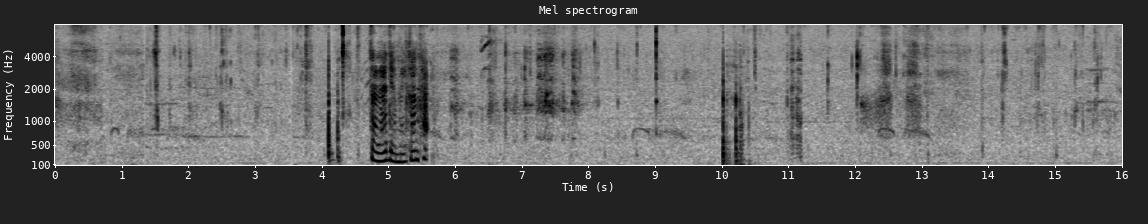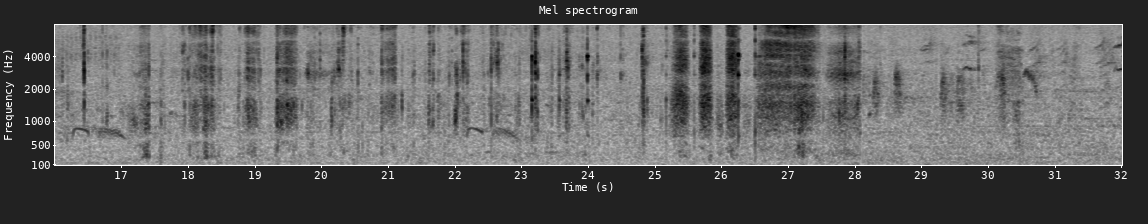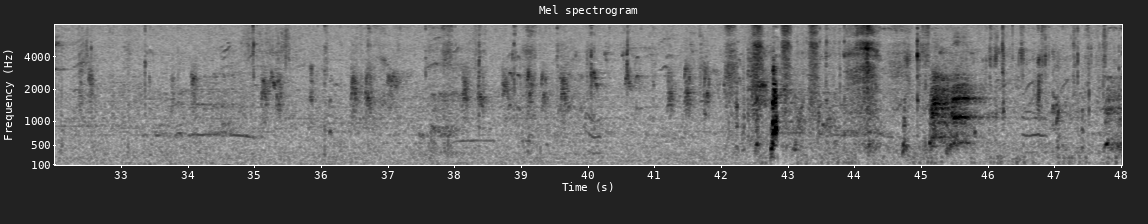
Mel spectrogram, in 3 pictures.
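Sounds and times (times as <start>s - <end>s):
mouth clicks: 0.0s - 5.8s, 7.8s - 28.1s, 34.7s - 48.0s
person chewing and biting: 1.3s - 4.7s, 10.0s - 28.1s, 44.8s - 48.0s
loud thump: 10.0s - 10.5s.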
